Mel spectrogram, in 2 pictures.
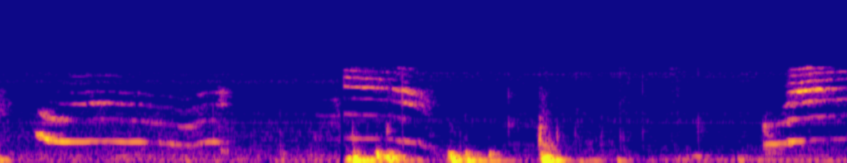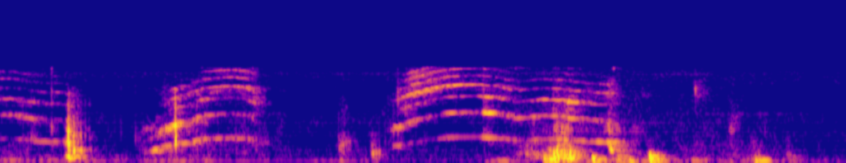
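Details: Rescued kitten with cat flu, found soaked during record heavy rain in western Japan, kept indoors in Kagoshima; a series of plaintive rising-falling meows, several drawn out, interspersed with soft thumps and handling noises in a quiet room.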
